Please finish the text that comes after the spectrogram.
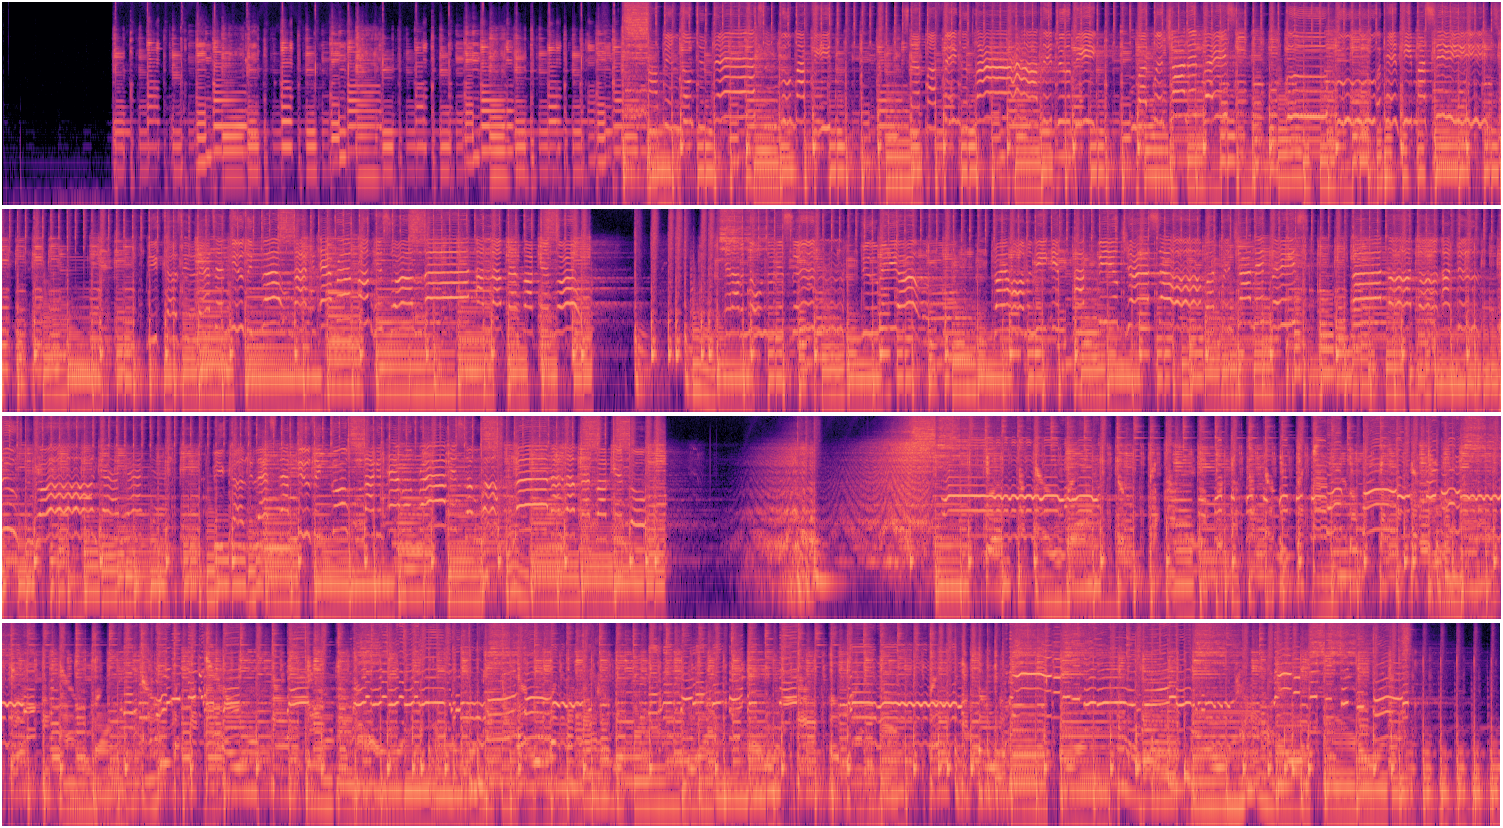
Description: わずかなノイズ感のみ。
気を取り直して・・・これはシアトル産の自主制作盤で、知られざるAOR系女性シンガーソングライターの快作です。
試聴曲は現品からの取り込み音源です。
Recorded At - Sea-West Studios, Seattle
